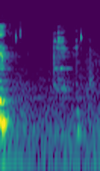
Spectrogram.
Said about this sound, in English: Drinking water now.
